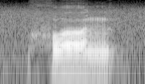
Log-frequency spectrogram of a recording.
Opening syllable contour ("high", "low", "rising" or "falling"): low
